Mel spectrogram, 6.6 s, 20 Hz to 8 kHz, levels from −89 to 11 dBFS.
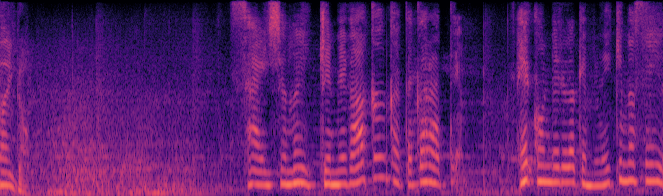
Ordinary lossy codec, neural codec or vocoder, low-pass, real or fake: none; codec, 16 kHz, 2 kbps, X-Codec, HuBERT features, trained on general audio; none; fake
